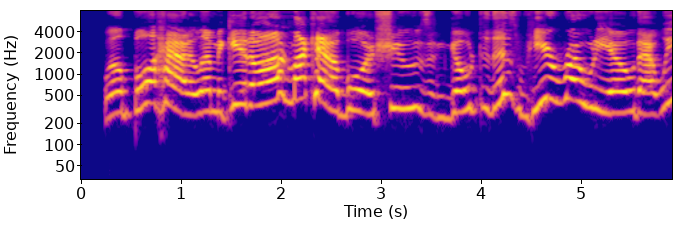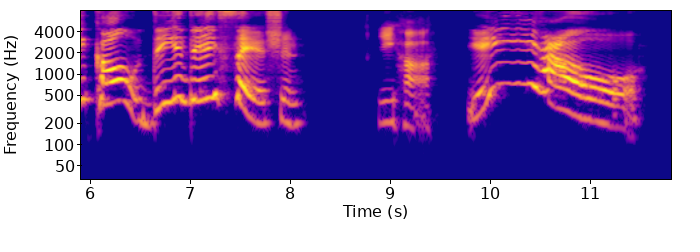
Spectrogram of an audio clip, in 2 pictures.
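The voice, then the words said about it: Put-on Southern accent. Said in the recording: “I'm gonna have all of you be talking in a southern accent.”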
